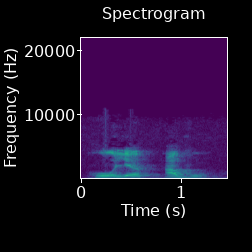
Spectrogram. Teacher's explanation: semi-fechado posterior oral arredondado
